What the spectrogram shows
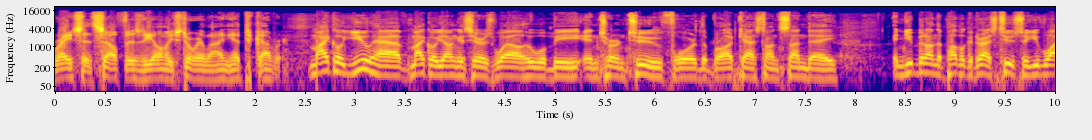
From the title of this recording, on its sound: LIVE AT CARB DAY!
